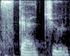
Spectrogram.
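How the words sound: The word begins with an sk sound. "एक है American एक्सेंट"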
